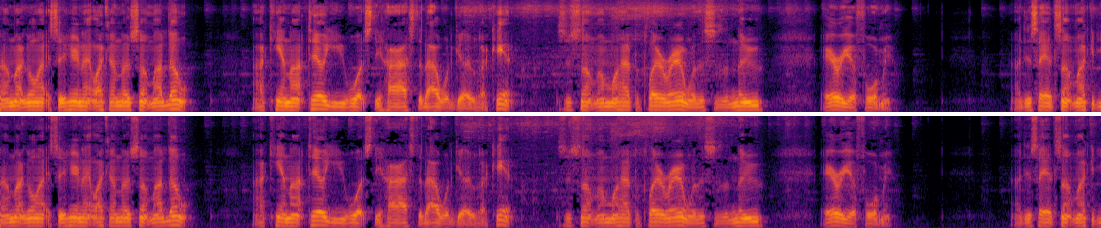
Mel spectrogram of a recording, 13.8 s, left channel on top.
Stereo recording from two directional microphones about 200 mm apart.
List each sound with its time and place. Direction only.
0.0 s speech: 10° left (ahead or behind)
12.6 s speech: 15° left (ahead or behind)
